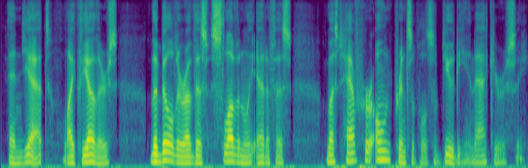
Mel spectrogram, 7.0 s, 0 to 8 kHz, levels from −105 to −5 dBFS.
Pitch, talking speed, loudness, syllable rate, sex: 120 Hz, 170 wpm, -21 LUFS, 5.7 syllables/s, male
